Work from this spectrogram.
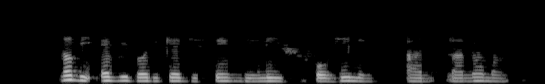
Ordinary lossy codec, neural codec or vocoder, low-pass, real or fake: none; none; 3.6 kHz; real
